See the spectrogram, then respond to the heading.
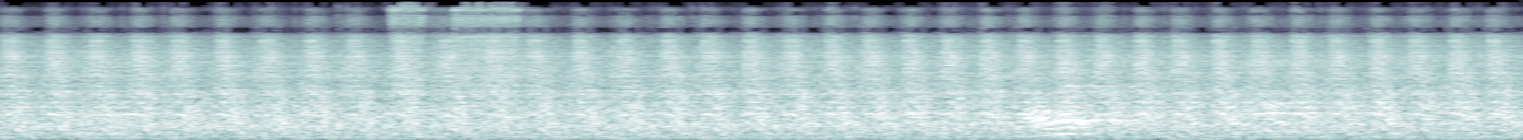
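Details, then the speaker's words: Diesel inline-four, just fired after priming and spraying into the intake: it catches and settles into an even, steady idle with a quick regular beat and no knocks or misses; a healthy diesel start. "It just fired. That's a good sounding diesel, too."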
